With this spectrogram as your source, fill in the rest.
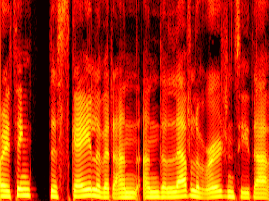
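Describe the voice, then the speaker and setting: A woman with an Irish accent talks at a moderate pace in a medium pitch, her intonation fairly even. The very clean recording has a dry, close sound with no echo and a silent background. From Ireland. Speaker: journalist. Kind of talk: radio interview.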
